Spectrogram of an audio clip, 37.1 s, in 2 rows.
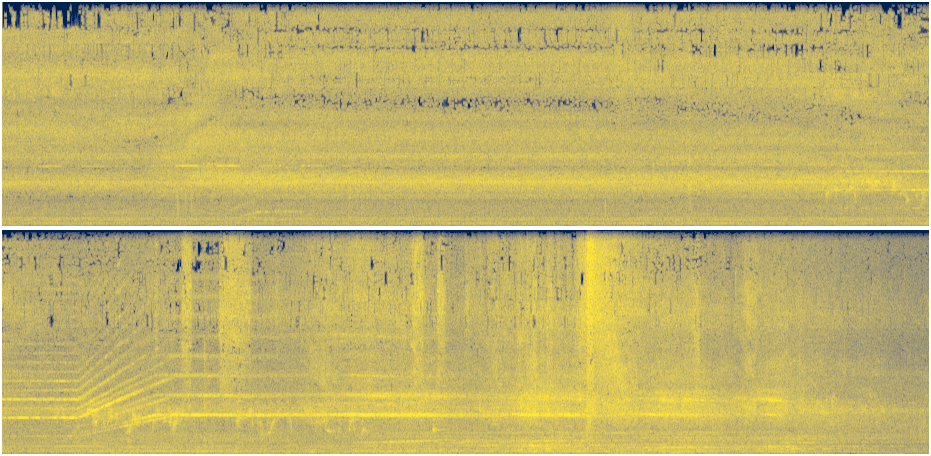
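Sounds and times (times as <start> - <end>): electric train humming and rumbling: 0.0 - 37.0
traction motor whine: 14.7 - 36.1.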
